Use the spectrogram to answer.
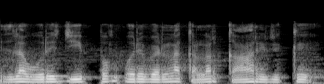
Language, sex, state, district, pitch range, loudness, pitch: Tamil, male, Tamil Nadu, Kanyakumari, 115-125 Hz, -14 LUFS, 120 Hz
